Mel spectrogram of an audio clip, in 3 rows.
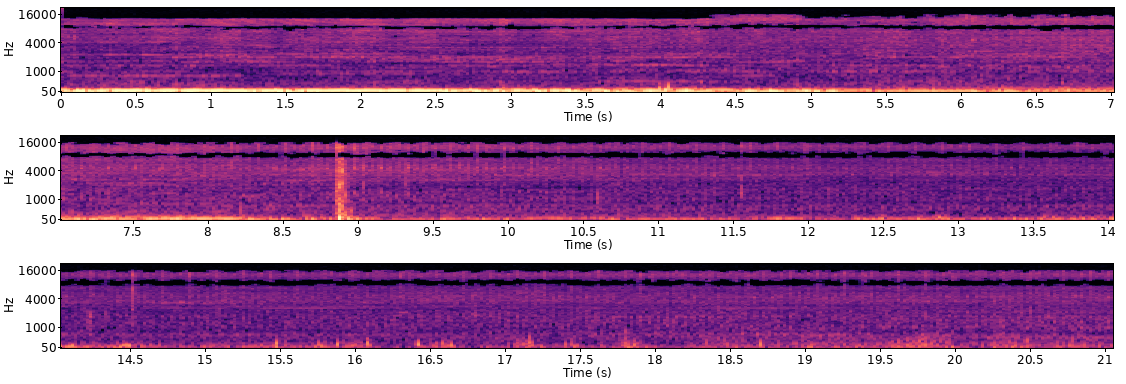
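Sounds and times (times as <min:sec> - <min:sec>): music with heavy bass line: 0:00.0 - 0:09.7
car engine idling: 0:00.0 - 0:21.0.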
